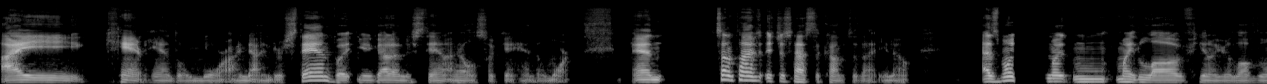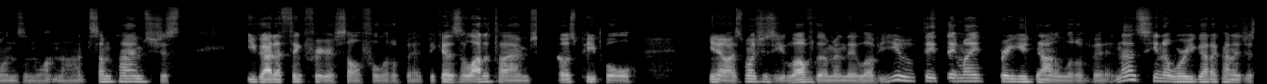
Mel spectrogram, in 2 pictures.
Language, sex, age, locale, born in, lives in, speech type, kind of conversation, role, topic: English, male, 20-24, en-US, United States, United States, conversation, advice, advisor, How can I balance school, hobbies, and family without feeling overwhelmed?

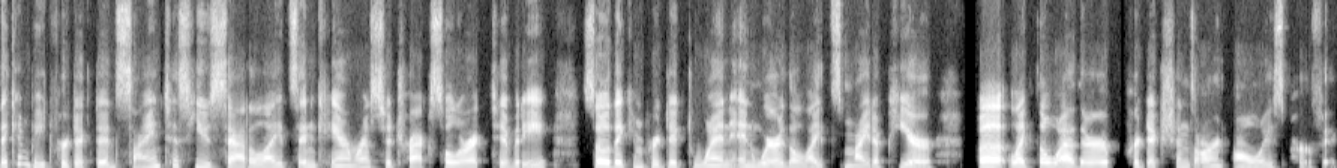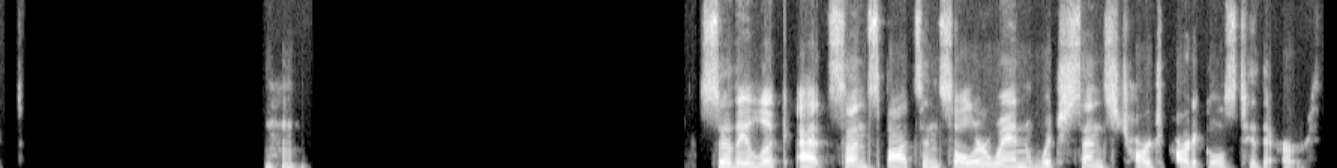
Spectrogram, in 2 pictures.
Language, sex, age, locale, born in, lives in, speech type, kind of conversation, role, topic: English, female, 35-39, en-US, United States, United States, read, expert-assistant, expert, What makes the northern lights appear in the sky?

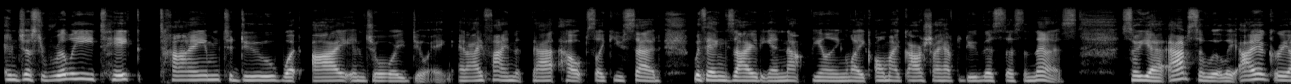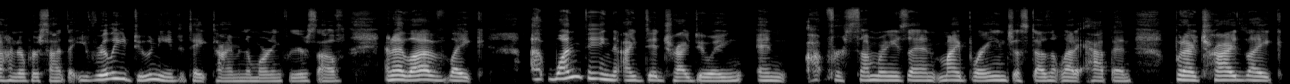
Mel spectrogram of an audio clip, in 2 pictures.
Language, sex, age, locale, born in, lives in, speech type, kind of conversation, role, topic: English, female, 50-54, en-US, United States, United States, conversation, unstructured, none, What small daily rituals make your mornings feel right?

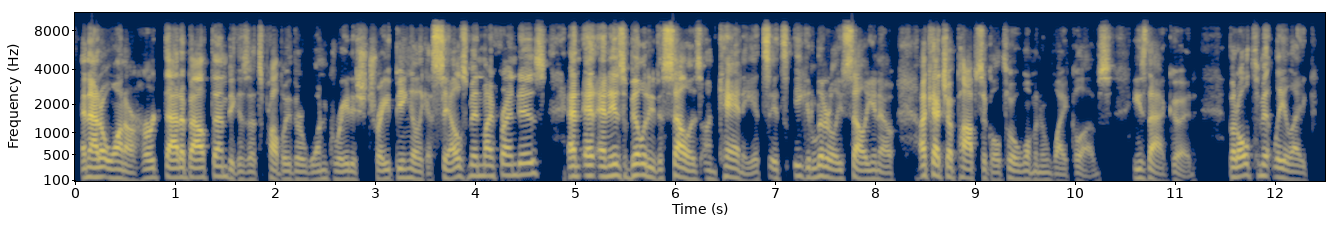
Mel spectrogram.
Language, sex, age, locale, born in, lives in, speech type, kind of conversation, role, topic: English, male, 35-39, en-US, United States, United States, conversation, unstructured, none, What does honesty mean to you in daily life?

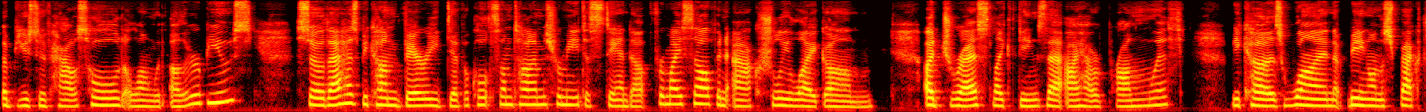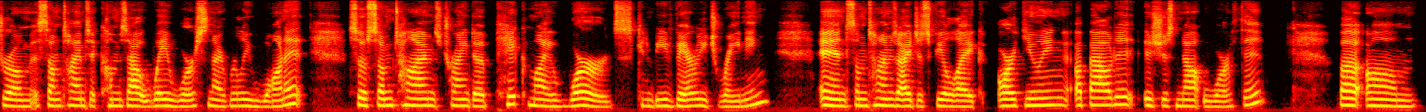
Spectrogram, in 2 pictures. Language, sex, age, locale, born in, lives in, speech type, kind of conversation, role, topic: English, female, 20-24, en-US, United States, United States, conversation, unstructured, none, How do you handle disagreements so that you both feel heard and stay connected?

